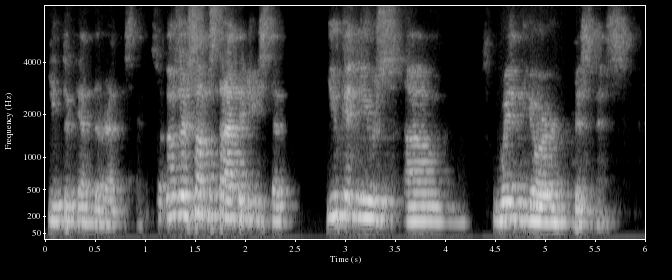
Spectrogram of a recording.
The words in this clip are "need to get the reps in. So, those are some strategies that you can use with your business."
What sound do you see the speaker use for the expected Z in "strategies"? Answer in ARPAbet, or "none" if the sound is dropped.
S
